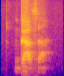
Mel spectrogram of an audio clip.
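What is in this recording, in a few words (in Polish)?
"gaza", Kurpie dialect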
